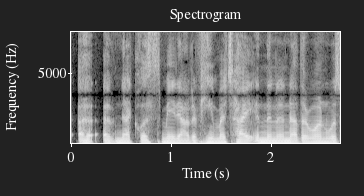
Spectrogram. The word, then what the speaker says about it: hematite: if I'm pronouncing it right, hematite? – Hematite. Love hematite.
